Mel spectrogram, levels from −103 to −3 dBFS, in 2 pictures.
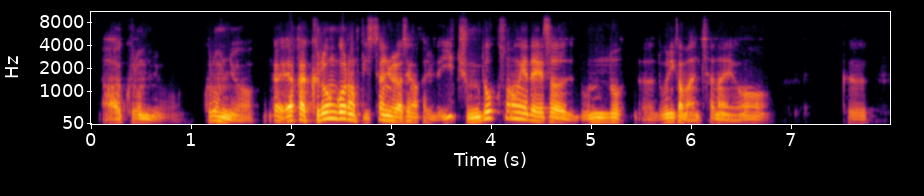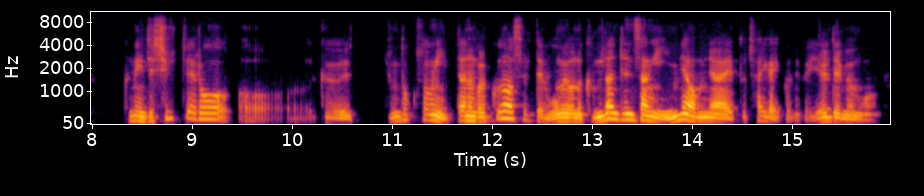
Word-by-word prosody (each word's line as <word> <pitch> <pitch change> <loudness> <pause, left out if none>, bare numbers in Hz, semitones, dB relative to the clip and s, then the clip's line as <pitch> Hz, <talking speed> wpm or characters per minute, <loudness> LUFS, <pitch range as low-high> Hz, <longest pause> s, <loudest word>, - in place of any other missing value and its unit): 아. 90 0 -3
그럼요. 85 -8 -7 0.2
그럼요. 85 - -1
그러니까 - - +1
약간 - - +6
그런 190 +6 +6
거랑 180 -6 +7
비슷한 145 +10 0
일이라고 120 -4 +5
생각하시면 115 -4 -5
돼요. - - -4
이 250 - -2
중독성에 190 - +2
대해서 125 -6 +3
논 110 +4 -1
노 110 -2 -1 0.2
어 90 -1 -16
논의가 110 +6 0
많잖아요. 80 +2 -5 0.7
그 90 -2 -14 0.6
근데 130 0 -4
이제 120 -1 -3
실제로 180 - -4
어 - - -20 0.7
그 100 -3 -8 0.4
중독성이 150 +5 -3
있다는 135 +6 0
걸 120 -1 -3
끊었을 190 -4 0
때 115 - -7
몸에 105 +3 0
오는 110 -2 0
금단 170 +10 +2
증상이 150 -7 +2
있냐 130 - +3
없냐에 115 -4 +1
또 - - -19
차이가 - - -6
있거든요. 80 -2 -18
예를 115 +4 -3
들면 100 -6 -3
뭐 80 -1 -11
115 Hz, 370 characters per minute, -22 LUFS, 100-155 Hz, 0.7 s, 거랑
